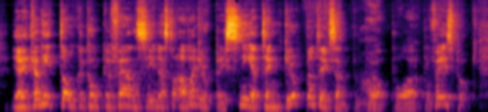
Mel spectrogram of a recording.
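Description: Against noticeable background noise and audible room echo, a man with a high pitch speaks at a moderate pace with very wide pitch swings. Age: 30s. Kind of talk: casual chat. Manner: halting.

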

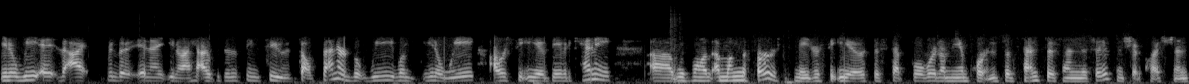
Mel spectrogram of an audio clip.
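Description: A woman talks at a fairly quick pace with hardly any pauses and ordinary pitch variation. It is an ordinary speaking voice. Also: fairly low pitch for a woman. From United States, Cuban heritage. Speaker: market research consumer behaviorist. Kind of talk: interview.

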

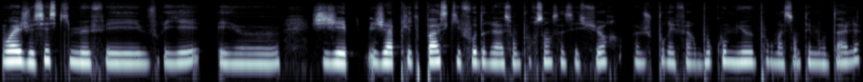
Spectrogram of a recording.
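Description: Her voice is dark and mellow at a medium pitch, the woman speaking at a fairly slow pace in a flat monotone, dry and close with no echo, on a very clean recording against a silent background. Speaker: podcast guest, traveller. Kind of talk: casual chat. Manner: hesitant.

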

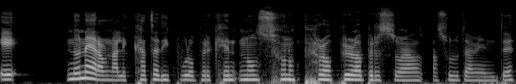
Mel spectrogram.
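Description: Her voice is flat and monotone, at a medium pitch for a woman. She talks at a moderate pace, with a dry, close sound with no echo. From Veneto, Italy (Bassano del Grappa). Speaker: former university student. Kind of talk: casual chat.

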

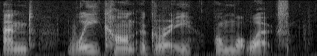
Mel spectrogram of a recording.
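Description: A man at a very slow pace, ordinary pitch variation, dry, close sound with no echo. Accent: British. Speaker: business founder. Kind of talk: casual interview.

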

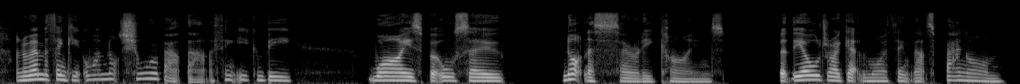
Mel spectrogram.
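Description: This woman's pitch sits fairly low, and her intonation is lively at a moderate pace. It is a normal speaking voice, with a dry, close sound and no echo. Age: 50s. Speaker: radio host. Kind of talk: casual chat.

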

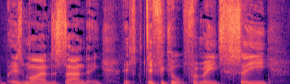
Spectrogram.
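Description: A man with a British accent and a fairly low pitch. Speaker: radio host. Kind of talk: talk radio phone-in. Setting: studio.

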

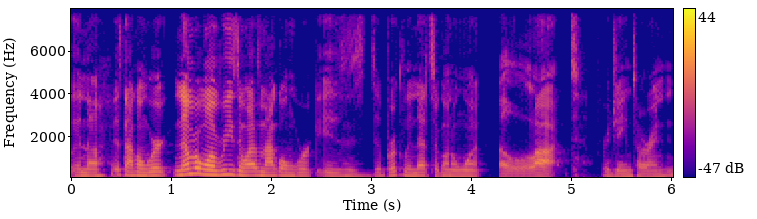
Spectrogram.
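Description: Her pace is fairly quick. The woman's pitch varies in an ordinary way. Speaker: co-host. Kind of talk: casual chat.

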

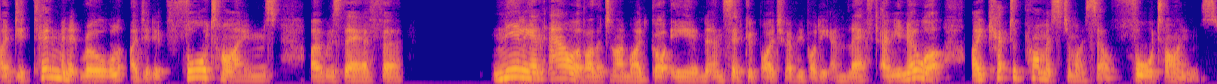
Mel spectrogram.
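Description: In an English accent, this voice moves at a moderate pace with very wide pitch swings, captured in a very clean recording with a silent background. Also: woman, very deep, low pitch for a woman. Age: 50s. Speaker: co-host. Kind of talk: casual chat.

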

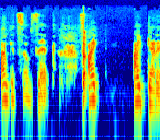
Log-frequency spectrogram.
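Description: A somewhat breathy woman with an American accent at a moderate pace. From New York City. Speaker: systems architect and business coach. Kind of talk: interview conversation.

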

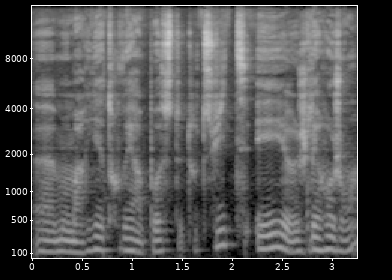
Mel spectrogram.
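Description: Somewhat breathy, a woman's voice moves along at a fairly slow pace. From Brittany, Brest. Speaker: real estate agent. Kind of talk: interview. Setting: at the guest's home. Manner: hesitant, many fillers.

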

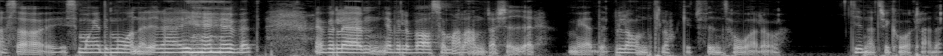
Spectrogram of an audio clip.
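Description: A woman speaks at a medium pitch with a dark, mellow tone and vocal fry. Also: fairly even intonation, moderate pace. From Stockholm area, Sweden (Ösmo). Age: 20s. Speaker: musician. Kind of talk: casual chat. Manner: giggly.

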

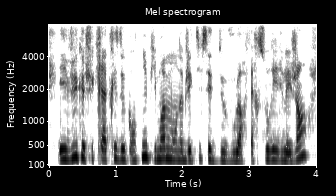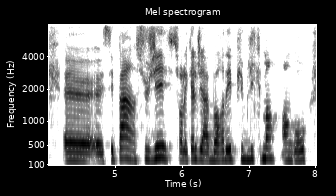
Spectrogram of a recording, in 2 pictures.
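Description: Fairly even intonation from a woman at medium pitch, moderate in pace. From France, Nice. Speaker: YouTuber, comedian and author. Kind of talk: interview.

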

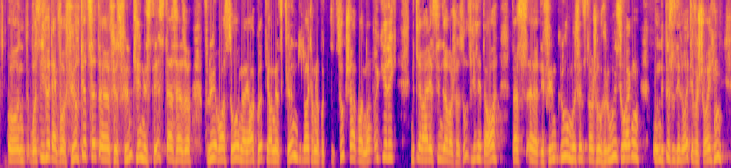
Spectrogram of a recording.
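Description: The speaker talks at a fairly quick pace with ordinary pitch variation and very even loudness. The tone is dark and mellow, and the sound is dry and close with no echo. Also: man, high pitch for a man. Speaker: mayor. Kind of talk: casual chat.

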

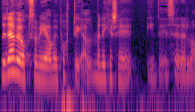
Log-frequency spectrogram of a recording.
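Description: A woman is speaking. Her pace is very fast. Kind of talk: casual chat. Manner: animated.

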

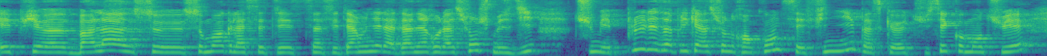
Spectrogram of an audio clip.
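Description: Over noticeable background noise, a woman speaks at a fairly quick pace in a high voice with ordinary pitch variation. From Switzerland. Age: 20s. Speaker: caller sharing personal experience. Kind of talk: testimony.

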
